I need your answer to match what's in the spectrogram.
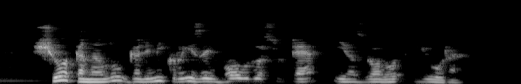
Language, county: Lithuanian, Vilnius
